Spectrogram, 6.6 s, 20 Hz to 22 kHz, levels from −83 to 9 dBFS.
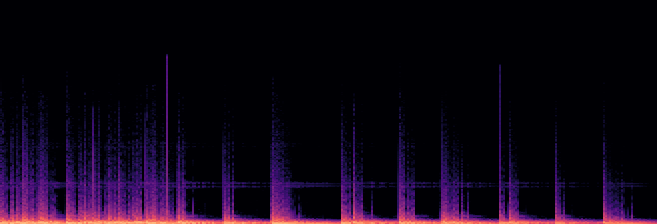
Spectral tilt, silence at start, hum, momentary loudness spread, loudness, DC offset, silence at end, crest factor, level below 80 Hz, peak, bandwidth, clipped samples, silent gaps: -11.5 dB/octave; 0 s; none; 11 LU; -12 LUFS; under 0.1%; 0 s; 8 dB; -32 dBFS; -2 dBFS; 4.3 kHz; under 0.1%; none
